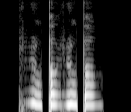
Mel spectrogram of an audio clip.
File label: Ewe Shape, ideophones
